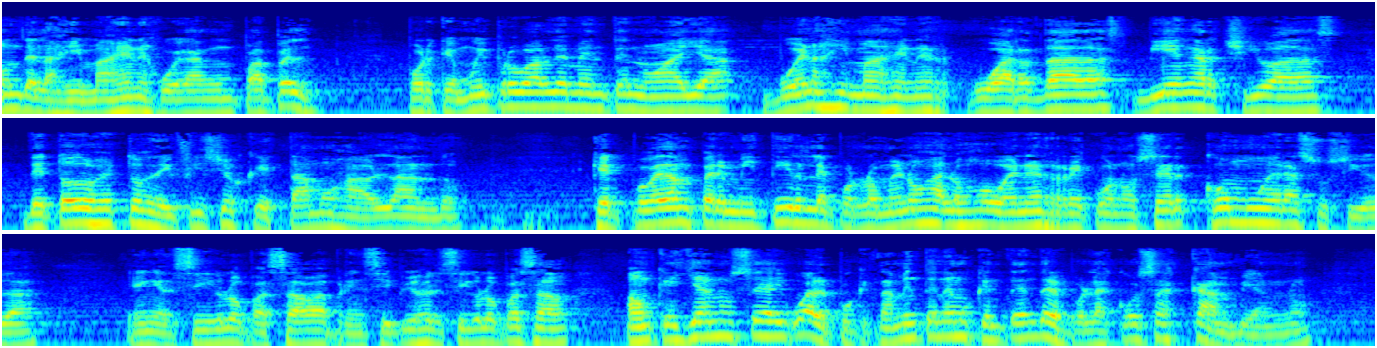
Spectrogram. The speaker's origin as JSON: {"language": "Spanish", "country": "Panama", "said": "elementos que nos hacen ser lo que somos, entonces nosotros también dejamos de existir de alguna manera como panameños."}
